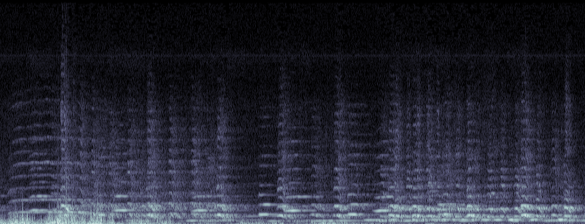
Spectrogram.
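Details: Howler monkeys at Twycross Zoo call out at feeding time to defend their territory, a loud burst giving way to a steady chorus of harsh, honking groans pulsing roughly two or three times a second.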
